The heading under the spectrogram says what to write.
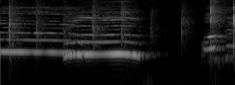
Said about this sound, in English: is that clapping?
